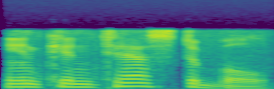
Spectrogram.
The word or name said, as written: incontestable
